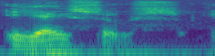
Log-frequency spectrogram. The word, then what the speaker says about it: Iesus: And yet Jesus is just Iesus, Iesus. It's Iota, Eta, E-A. So it's an I-A, but it's Iesus. And that's how you pronounce it in Greek.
